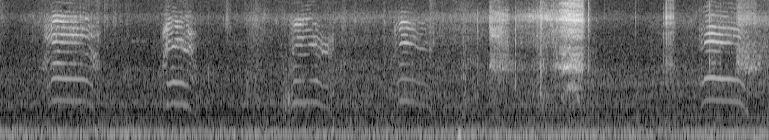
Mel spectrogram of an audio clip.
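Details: Kitten stuck down a deep pipe during a rescue in Bulgaria, crying in a series of about six high, piercing meows roughly every second, with brief clattering noises between them.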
